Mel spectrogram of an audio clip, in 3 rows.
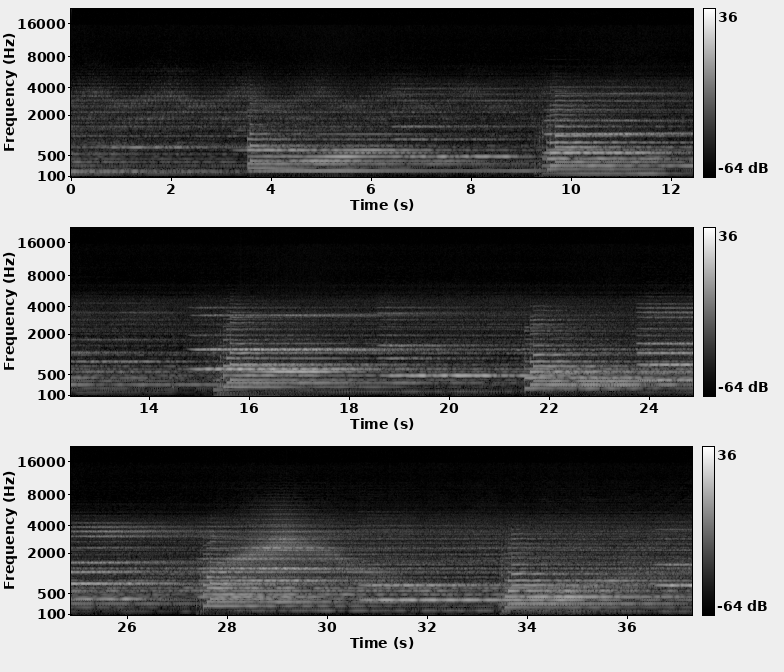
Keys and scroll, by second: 0.1 Delete, 1.1 ctrl+z, 5.1 ctrl+z, 5.6 ctrl+z, 11.2 g, 13.0-13.8 typing, 16.7 Escape, 18.3 Return, 20.3 Escape, 21.3 Delete, 21.3 z, 22.3 m, 26.2 a, 26.8 ctrl+c, 29.9 m, 31.5 a, 33.8 ctrl+c, 36.9 ctrl+v.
